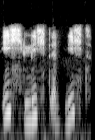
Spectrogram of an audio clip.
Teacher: CH can also be pronounced like hi, but without voice.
